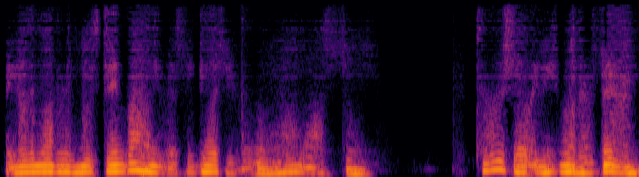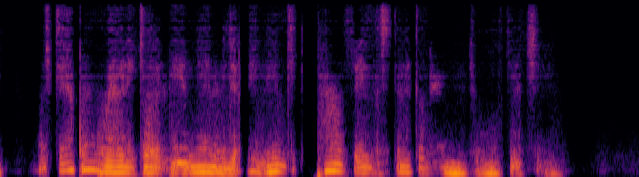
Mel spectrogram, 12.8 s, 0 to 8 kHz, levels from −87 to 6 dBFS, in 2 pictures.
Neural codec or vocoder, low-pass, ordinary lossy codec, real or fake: codec, 44.1 kHz, 0.9 kbps, DAC; 7.2 kHz; MP3, 32 kbps; fake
